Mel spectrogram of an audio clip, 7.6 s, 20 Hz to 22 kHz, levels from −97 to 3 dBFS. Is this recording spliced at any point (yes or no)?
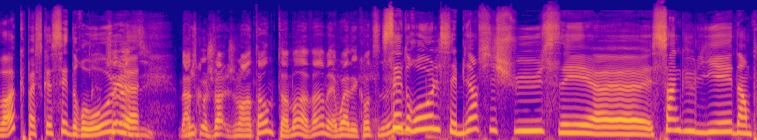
no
